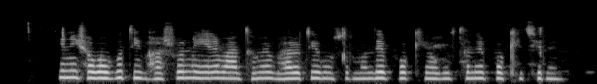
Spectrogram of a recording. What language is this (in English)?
Bangla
